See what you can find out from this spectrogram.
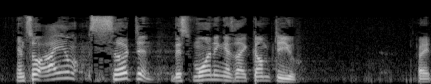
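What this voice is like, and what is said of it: Raised, loud voice, not shouting. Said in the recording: “I'm not shouting at you, even though I raise my voice.”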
